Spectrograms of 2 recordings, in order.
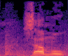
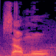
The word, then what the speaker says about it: Samu: Me pasa Miguel Aguilar un tuit del otro día del Mallorca diciendo: aprovechamos para informar que la palabra Samu no lleva tilde en la U. Samu Costa, ok. Samu Costa, mal.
